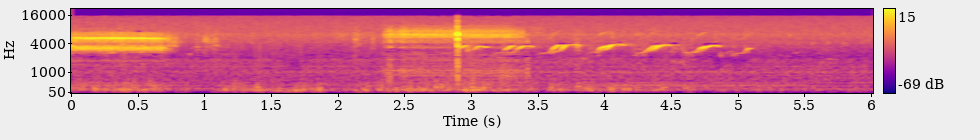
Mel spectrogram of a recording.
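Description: Birds calling: a short buzzy note at the start, another buzz about two and a half seconds in, then a quick run of about seven slurred whistled notes.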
